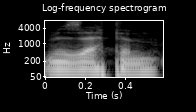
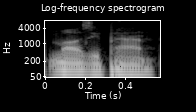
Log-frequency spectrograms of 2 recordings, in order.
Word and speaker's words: Mazepin: I know his surname is Mazepin because we always pronounce it Marzipan, but he was driving the Mercedes,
